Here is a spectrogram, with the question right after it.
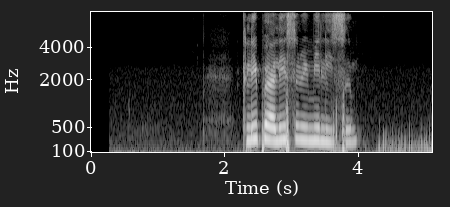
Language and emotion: Russian, neutral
